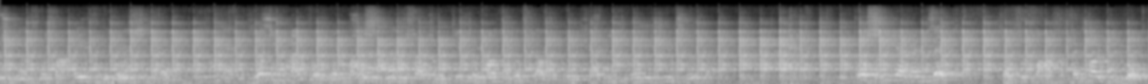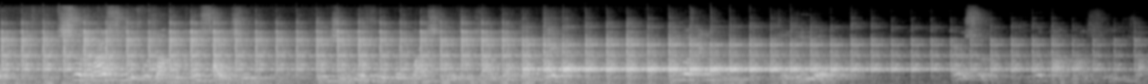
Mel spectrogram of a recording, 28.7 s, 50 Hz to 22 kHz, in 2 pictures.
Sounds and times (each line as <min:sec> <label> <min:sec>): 0:00.0 monk is praying 0:09.1
0:10.0 monk is praying 0:17.7
0:18.3 monk is praying 0:21.6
